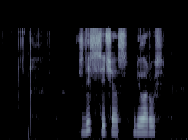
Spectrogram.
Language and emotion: Russian, neutral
